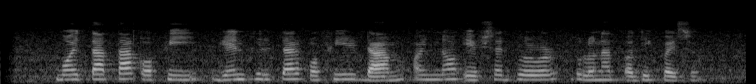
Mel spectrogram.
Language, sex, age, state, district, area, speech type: Assamese, female, 45-60, Assam, Nalbari, rural, read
